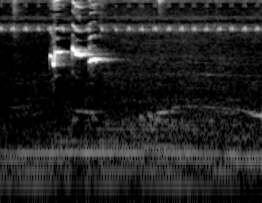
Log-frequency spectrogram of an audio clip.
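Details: Sooty-headed bulbul, played as therapy for a bird that has gone quiet: one quick phrase of three or four bright notes, dropping slightly at the end, then near silence apart from a faint low hum and thin high tone.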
